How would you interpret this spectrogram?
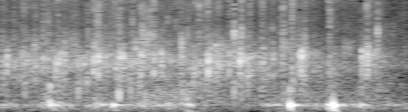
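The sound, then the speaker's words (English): An audience at a CCC talk claps in a steady, dense patter of many hands, moderately loud and sustained for about two seconds, with a few sharper claps standing out, welcoming the next talk, on disclosing security vulnerabilities. “A big round of applause, please.”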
